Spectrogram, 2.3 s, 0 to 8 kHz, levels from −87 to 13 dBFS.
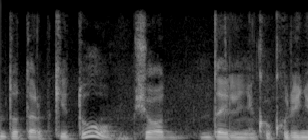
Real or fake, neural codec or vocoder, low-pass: real; none; 7.2 kHz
